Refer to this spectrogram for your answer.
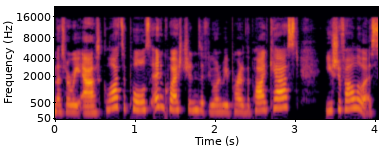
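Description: Using an American accent, a woman with a high pitch and a bright, sharp, animated tone speaks in a raised, projected voice with lively intonation, on a very clean recording with a silent background. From Portland, Oregon. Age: 20s. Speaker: podcast co-host. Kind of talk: casual chat.

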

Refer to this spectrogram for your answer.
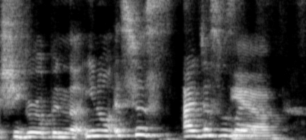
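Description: A woman's lively intonation carries through audible room echo. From Miami. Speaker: actress and comedian. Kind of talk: casual chat.

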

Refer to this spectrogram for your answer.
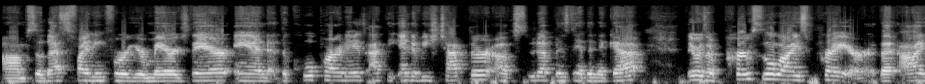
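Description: A woman's fairly low voice at a moderate pace with ordinary pitch variation, amid noticeable background noise. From Delaware. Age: young. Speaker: life coach and author. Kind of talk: interview. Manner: halting, many fillers.

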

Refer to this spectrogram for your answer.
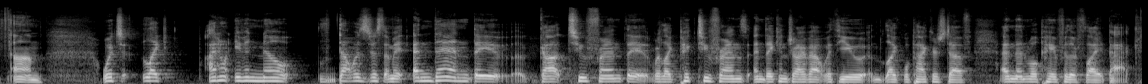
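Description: Music plays behind a man with an American accent who speaks at medium pitch with ordinary pitch variation and very even loudness. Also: moderate pace. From California. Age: 20s. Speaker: recent college graduate. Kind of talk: casual chat. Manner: animated.

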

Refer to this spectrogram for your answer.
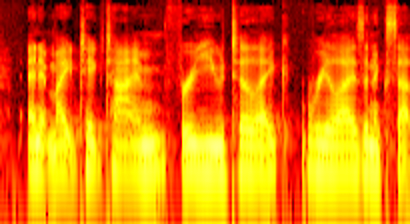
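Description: On a very clean recording with a silent background, a woman with an American accent speaks at a fairly slow pace, her fairly low voice showing vocal fry. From Texas, Dallas. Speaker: YouTuber and director. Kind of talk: casual chat.

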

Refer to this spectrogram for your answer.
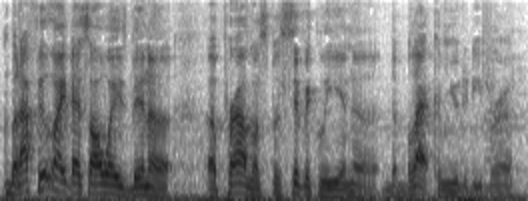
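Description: Over audible room echo, a man at medium pitch talks at a fairly quick pace, his pitch swinging very widely. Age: 30s. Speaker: podcast host. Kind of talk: casual chat. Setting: in person with friends. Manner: casual, with frequent fillers.

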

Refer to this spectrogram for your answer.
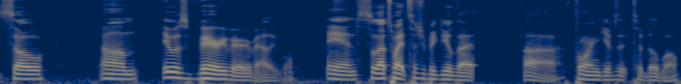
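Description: A man with a Midwestern US accent speaks at a medium pitch with lively intonation, leaving long, frequent pauses. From US Midwest. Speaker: podcast co-host. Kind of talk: casual chat, podcast discussion.

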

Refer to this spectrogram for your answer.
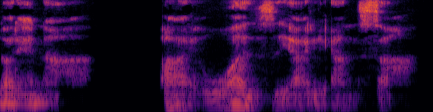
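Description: Using a put-on character voice, a man speaks raspily at a fairly slow pace with a fairly high pitch. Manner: solemn.

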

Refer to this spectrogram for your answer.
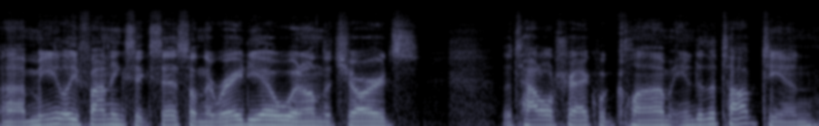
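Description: A man speaks in a normal speaking voice at medium pitch, on a very clean recording with a silent background. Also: fairly even intonation, fairly quick pace. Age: 30s. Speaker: country music podcast co-host. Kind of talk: casual chat.

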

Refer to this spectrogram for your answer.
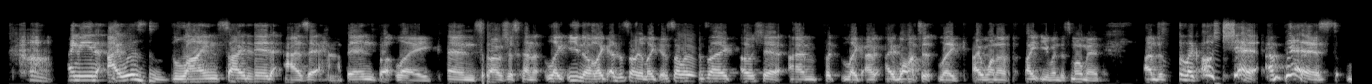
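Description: A man speaks at a moderate pace with hardly any pauses and very even loudness. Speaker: drag performer. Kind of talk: interview. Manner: casual, filler-heavy.

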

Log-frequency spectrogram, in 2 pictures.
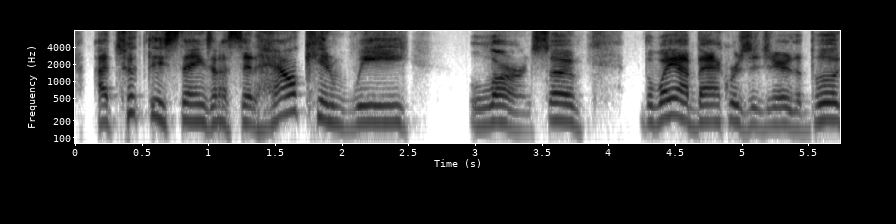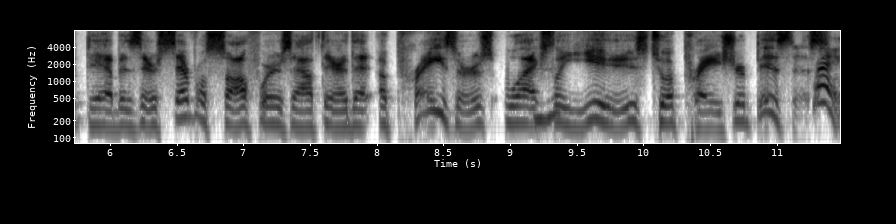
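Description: On a very clean recording with a silent background, a high-pitched man with a Southern US accent talks at a moderate pace with ordinary pitch variation. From US South, coastal Georgia. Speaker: financial advisor and author. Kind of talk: podcast interview.

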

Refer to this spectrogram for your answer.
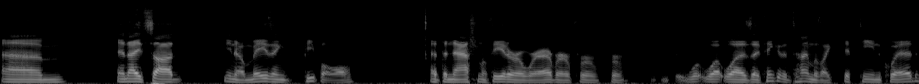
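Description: Long, frequent pauses from a man at a moderate pace. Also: medium pitch for a man. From born in London, lives in Los Angeles. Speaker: podcast host, actor and comedian. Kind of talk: casual interview chat. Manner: chatty, animated.

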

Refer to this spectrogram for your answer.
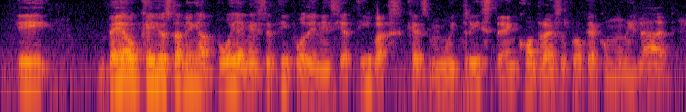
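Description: With ordinary pitch variation, a man's voice comes out somewhat breathy. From Guatemala. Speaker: nurse practitioner. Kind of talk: interview, personal story.

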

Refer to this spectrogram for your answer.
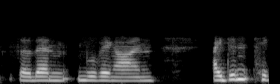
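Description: A woman with an American accent has a plain, everyday voice at medium pitch. She keeps a moderate pace with fairly even intonation. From US South, Georgia. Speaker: yoga instructor and Montessori teacher. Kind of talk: casual interview.

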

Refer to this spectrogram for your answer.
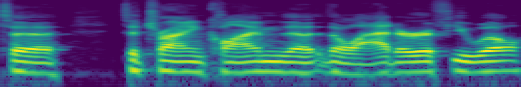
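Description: A man with an American accent at a fairly quick pace. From New Jersey. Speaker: financial planner and author. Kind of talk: interview. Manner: casual with frequent fillers.

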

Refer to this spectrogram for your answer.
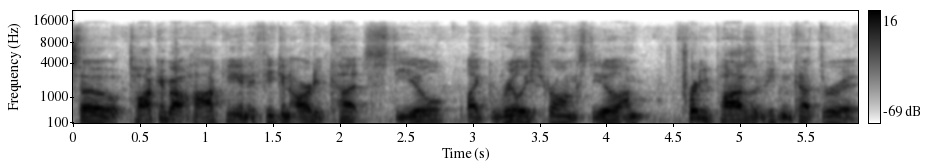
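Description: An unremarkable speaking voice from a man, fairly high in pitch, at a moderate pace with ordinary pitch variation. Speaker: caller debating. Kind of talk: casual debate.

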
